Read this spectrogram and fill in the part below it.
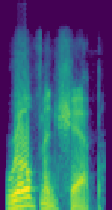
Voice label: "ropemanship", American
